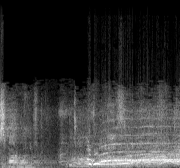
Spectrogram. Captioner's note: crowd "aw!" and cheering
